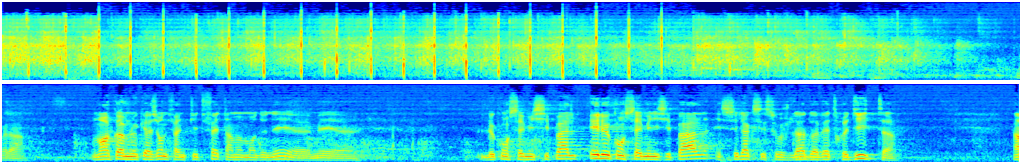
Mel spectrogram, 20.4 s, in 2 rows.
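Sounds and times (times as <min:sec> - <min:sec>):
one sharp clapper keeping an even beat: 0:00.0 - 0:10.0
council members applauding a departing official: 0:00.0 - 0:10.6
speech: 0:11.1 - 0:13.9, 0:15.0 - 0:19.2.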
